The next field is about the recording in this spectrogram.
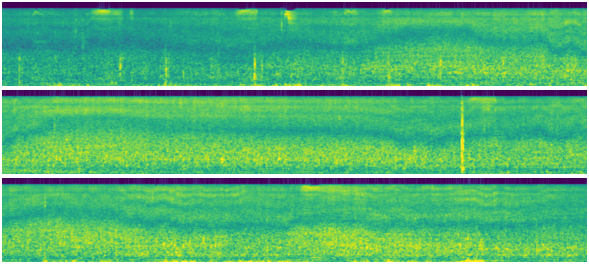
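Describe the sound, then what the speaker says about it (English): Small stream on the Appalachian Trail flowing in a soft, steady wash of water, fairly faint and unbroken, with light wind and occasional footstep-like rustles and no talking. "It's a pretty little stream."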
